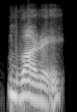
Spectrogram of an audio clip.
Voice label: "moire", Indian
